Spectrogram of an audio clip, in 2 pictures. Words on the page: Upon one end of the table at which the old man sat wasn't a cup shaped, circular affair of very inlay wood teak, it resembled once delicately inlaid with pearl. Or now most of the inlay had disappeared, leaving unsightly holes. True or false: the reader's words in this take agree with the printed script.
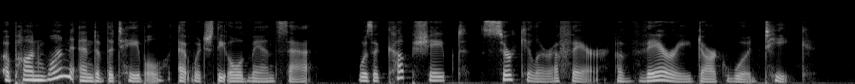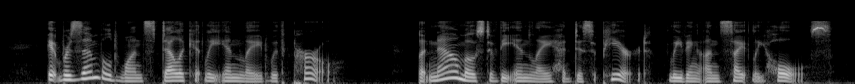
false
